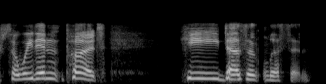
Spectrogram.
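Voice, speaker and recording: Her pitch varying an ordinary amount, a woman talks at a very slow pace. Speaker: elementary school teacher. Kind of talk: online class lesson. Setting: recorded remote lesson on computer. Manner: loud; animated.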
